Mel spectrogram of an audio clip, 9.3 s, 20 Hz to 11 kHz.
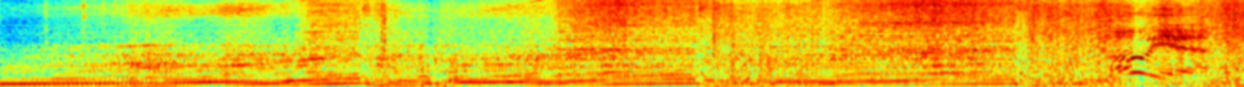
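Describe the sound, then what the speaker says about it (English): A 700hp Toyota Supra on Toyo R888 tyres accelerates hard in first gear. The engine roar is loud and close, rising steadily in pitch with a brief break where it shifts, and a voice is heard over it. "Do a little first gear action,"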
